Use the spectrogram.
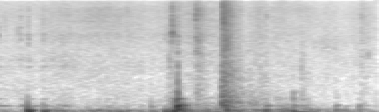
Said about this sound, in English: Hold on one second, I'm gonna close the door.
